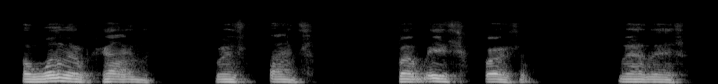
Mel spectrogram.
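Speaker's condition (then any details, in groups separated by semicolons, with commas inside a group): ALS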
